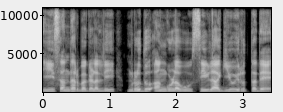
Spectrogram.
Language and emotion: Kannada, neutral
